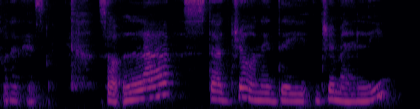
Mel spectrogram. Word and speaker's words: Stagione: Stagione. So the E, la lettera E in italiano si pronuncia E. A bit like the E in the word egg in English.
